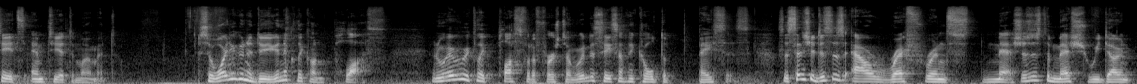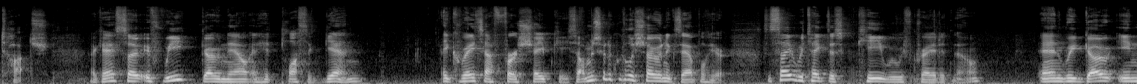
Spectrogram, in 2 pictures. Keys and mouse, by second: 3.5 click, 14.3 click.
